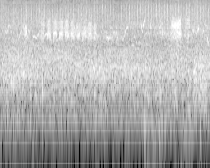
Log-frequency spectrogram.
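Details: Sand martins at Murton nature reserve give a steady chatter of dry, scratchy twitters, several birds calling over one another in quick bursts, with a soft outdoor hiss underneath.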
